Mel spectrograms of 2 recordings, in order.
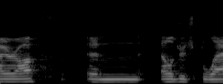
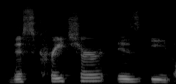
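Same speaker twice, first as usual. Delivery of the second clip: slow, hushed, secretive whisper. Narrating Butter landing on a player's shoulder and speaking next to their ear: whispering. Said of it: "whispers to you".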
